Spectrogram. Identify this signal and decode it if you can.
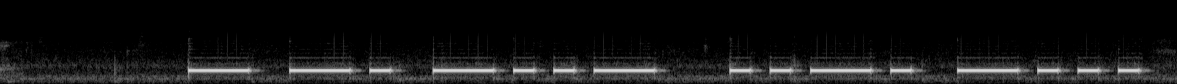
Morse code, heard as a keyed tone, about 6 wpm, 650 Hz. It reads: TNX FB
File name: jh8cbh / 2019cw / SP07- w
